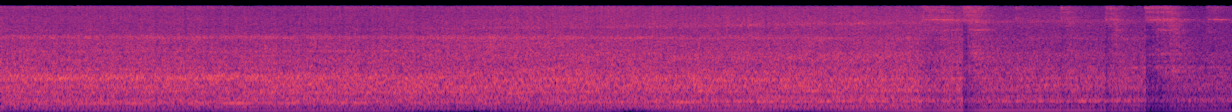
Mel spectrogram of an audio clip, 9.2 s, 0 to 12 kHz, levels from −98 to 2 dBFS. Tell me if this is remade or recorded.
recorded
